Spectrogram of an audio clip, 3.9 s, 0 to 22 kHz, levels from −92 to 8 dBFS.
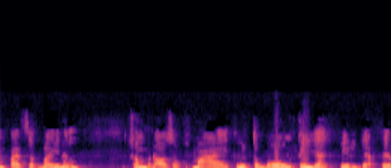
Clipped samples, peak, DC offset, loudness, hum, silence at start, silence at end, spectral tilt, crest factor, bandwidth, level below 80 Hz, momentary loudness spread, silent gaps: under 0.1%; -2 dBFS; under 0.1%; -17 LUFS; none; 0 s; 0 s; -9 dB/octave; 14 dB; 6.2 kHz; -58 dBFS; 7 LU; none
